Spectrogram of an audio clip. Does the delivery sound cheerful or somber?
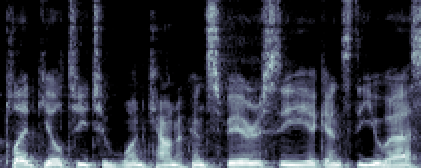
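somber. The delivery sounds subdued and somber. The speaker calls it right. "So you want me to tone it down a notch?"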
